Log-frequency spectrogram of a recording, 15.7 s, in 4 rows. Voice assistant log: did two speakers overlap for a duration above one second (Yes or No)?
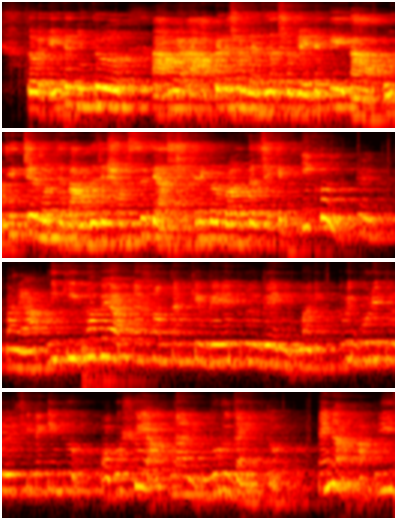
No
